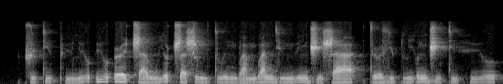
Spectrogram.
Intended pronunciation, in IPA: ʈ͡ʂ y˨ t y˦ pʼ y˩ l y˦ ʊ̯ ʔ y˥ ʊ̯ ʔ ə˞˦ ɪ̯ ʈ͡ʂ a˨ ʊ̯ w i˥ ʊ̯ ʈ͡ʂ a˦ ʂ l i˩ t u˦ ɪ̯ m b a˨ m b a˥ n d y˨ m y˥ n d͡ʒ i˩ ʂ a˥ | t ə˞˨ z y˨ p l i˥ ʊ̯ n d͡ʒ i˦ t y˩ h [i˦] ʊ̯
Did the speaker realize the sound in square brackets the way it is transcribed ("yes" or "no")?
no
